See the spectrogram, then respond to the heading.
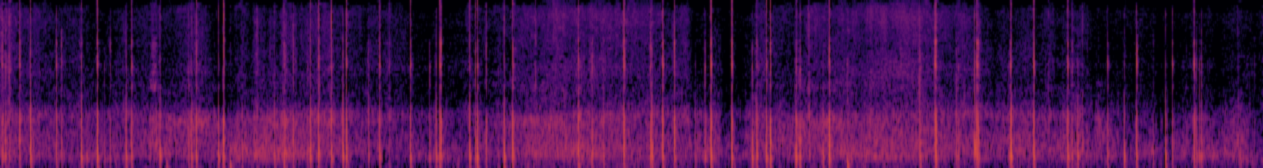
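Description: Long nails tap and scratch across the solid wooden back of a hairbrush. Dozens of quick, dry, sharp clicks land irregularly over a soft, continuous scratching hiss centred in the low-mids. Each tap dies away almost instantly.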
